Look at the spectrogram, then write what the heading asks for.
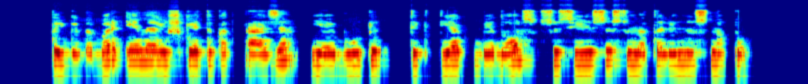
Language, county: Lithuanian, Kaunas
